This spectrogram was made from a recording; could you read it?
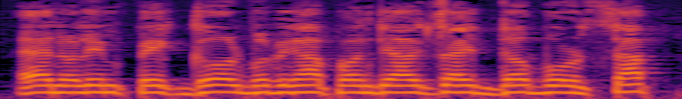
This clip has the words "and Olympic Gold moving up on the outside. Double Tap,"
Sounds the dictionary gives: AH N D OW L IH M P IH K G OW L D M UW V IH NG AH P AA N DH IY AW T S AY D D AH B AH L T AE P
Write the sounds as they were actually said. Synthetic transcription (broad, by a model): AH N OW L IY M P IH K G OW L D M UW B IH NG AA P AA N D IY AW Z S AY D D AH B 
